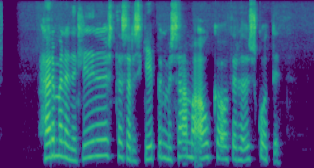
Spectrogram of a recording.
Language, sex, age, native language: Icelandic, female, 18-19, Icelandic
